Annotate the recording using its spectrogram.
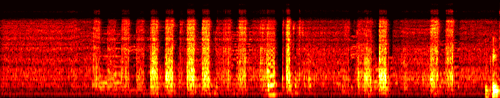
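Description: Handheld spirit box sweeping radio frequencies: a steady static hiss broken by short, choppy bursts of radio sound, often several a second.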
